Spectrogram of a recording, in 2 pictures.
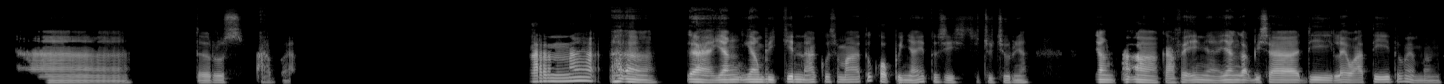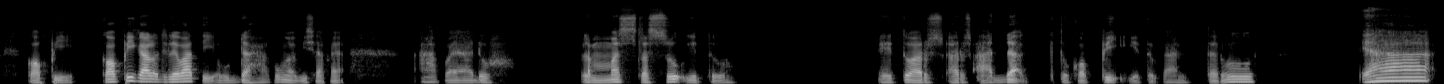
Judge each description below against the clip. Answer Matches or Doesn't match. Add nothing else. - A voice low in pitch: Matches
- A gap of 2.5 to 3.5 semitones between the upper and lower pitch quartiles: Doesn't match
